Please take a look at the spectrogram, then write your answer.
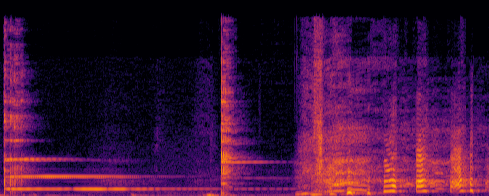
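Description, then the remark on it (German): Two bright, ringing clinks of a glass tapped against a stone in a New Year's toast in Vienna. The first chimes on with a lingering tone, the second is sharper and shorter, followed by laughter and chatter. “Die hat mit dem Stein geprostet übrigens.”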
